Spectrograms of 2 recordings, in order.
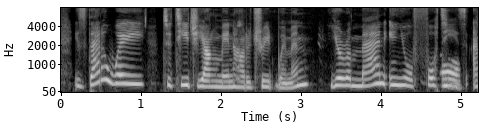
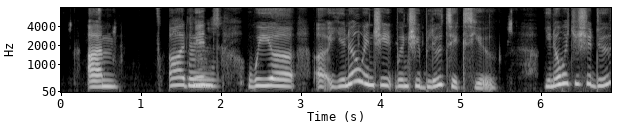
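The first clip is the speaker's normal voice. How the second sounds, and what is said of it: Imitating a famous actor's voice. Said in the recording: “I saw a very famous actor. He used to act in Generations. Speak about, gents, you know, when, and I'm doing the voice”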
